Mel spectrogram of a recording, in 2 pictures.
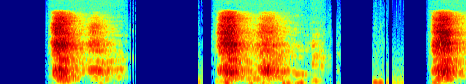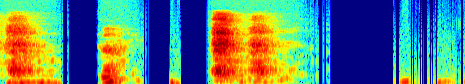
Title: Sneezes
